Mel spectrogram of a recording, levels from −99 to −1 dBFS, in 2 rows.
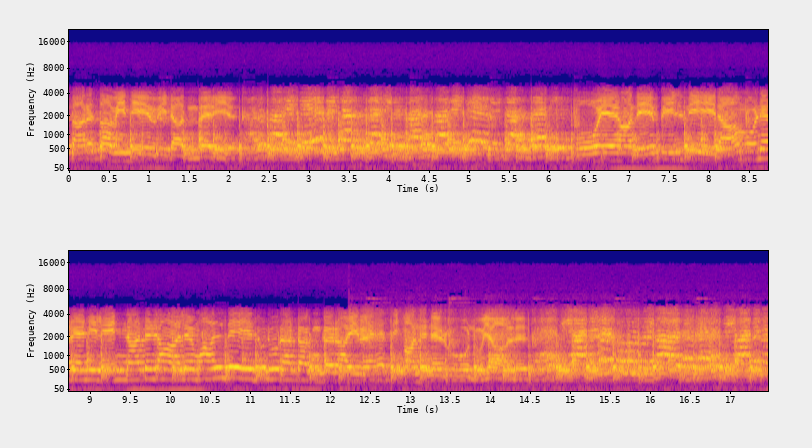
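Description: From 0.0 to 12.24 s, the sound shows channel delay with comb filtering. One channel runs a few samples late, roughly 0.07 ms, before the mono sum. Shared content cancels near 7 kHz, so the top end sounds hollow and phasey.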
